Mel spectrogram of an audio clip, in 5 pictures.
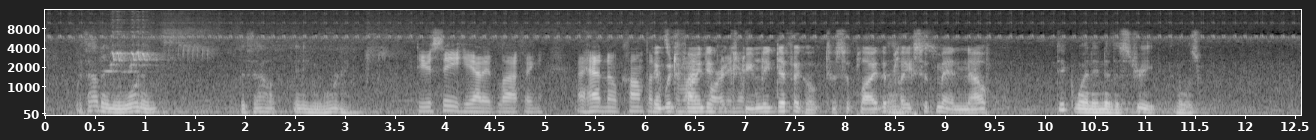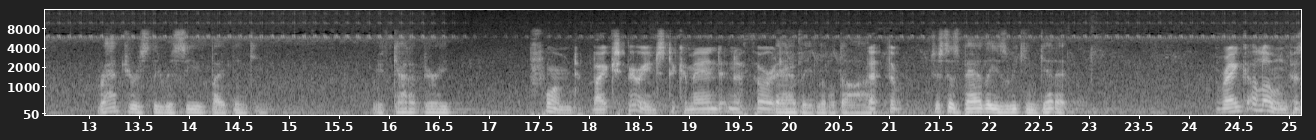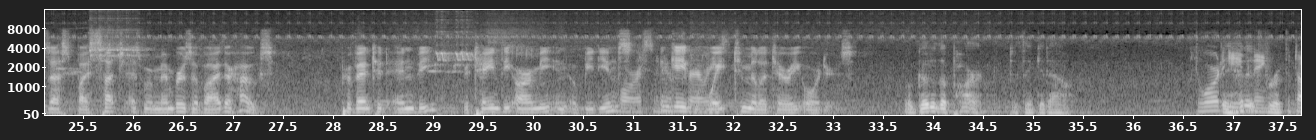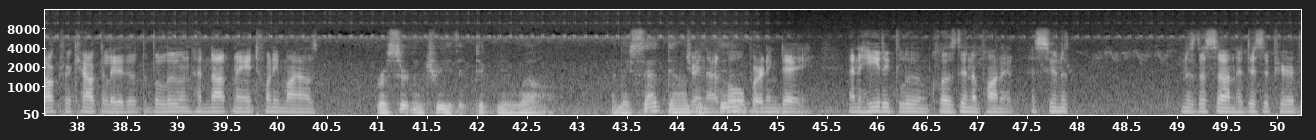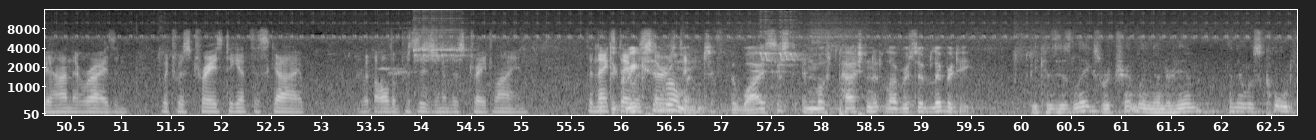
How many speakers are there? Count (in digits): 3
